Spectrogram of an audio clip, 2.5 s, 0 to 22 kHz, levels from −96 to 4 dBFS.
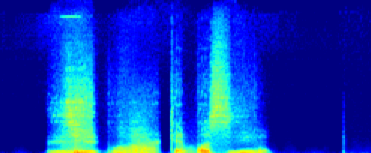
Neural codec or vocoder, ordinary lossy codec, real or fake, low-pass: codec, 44.1 kHz, 0.9 kbps, DAC; none; fake; none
